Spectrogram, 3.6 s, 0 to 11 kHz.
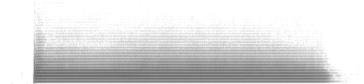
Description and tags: Trumpet - Fsharp4
Part of the Good-sounds dataset of monophonic instrumental sounds.
instrument::trumpet
note::Fsharp
octave::4
midi note::54
good-sounds-id::2835
single-note, good-sounds, Fsharp4, neumann-U87, multisample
